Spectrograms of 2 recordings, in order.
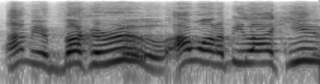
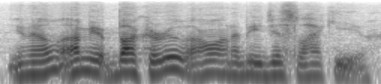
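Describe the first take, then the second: First: Put-on high, loud country twang as an adoring kid; hammed-up twangy little cowboy; sing-song country twang, pitched up and loud. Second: Put-on soft, unforced little-boy sincerity; quiet, heartfelt, lower than the corny version; tender son. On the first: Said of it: "You gotta say it with a twang". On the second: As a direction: murmur it gently to Dad. Praying son's tender reply in song.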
